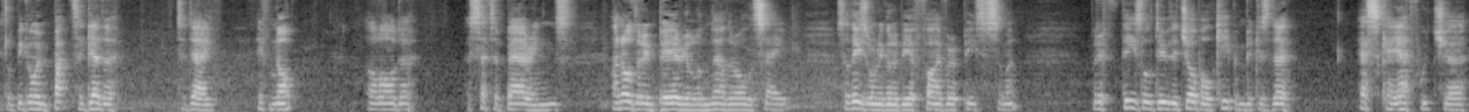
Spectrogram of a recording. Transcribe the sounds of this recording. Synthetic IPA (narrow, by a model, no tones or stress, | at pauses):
ɪtl̩ˠbiɡoʊɪ̃ŋbak̚tʰɨɡɛðə˞ | tʰɨdeɪɨfnəɾ | alɔdəː | sɛɾʌvbɛɹɪ̃ŋz̥ | ə̃noðə˞ɨ̃mpʰɪɹiəlˠə̃nðəðə˞ɔlˠðəsẽɪ̃msoʊðizə˞õʊ̃nliɡʌnɨbiɨfaɪvə˞ɨpʰisə̥sʌmə̃n | b̥ʌɾɨfðizl̩ˠdɨðɨd͡ʒɑbaɪlˠkʰipə̃mbɨkʰʌzði | ɛskʰeɪɛfwɪt͡ʃə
